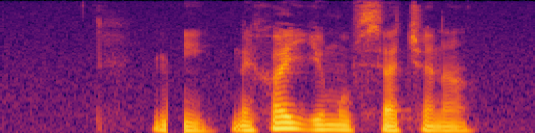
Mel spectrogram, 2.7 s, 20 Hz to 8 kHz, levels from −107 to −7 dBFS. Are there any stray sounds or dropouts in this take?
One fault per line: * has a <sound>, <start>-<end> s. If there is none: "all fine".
* has a dropout, 0.8-0.9 s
